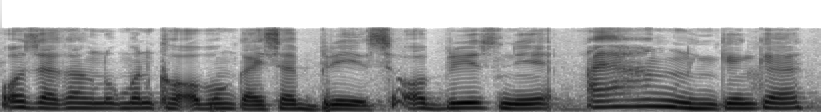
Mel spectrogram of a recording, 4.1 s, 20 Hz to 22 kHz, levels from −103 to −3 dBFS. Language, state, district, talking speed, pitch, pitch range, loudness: Kokborok, Tripura, West Tripura, 175 wpm, 170 Hz, 160-180 Hz, -12 LUFS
